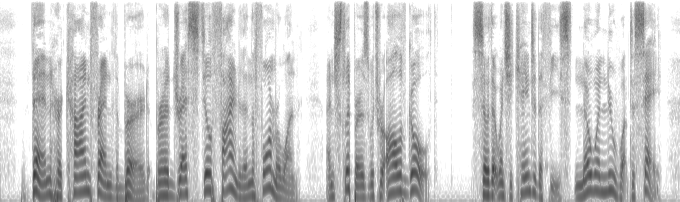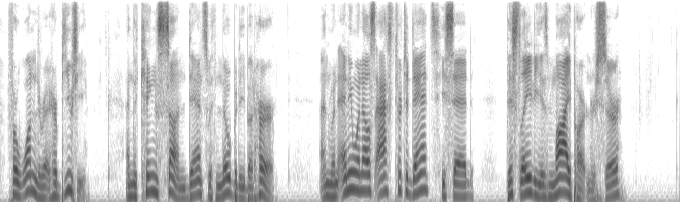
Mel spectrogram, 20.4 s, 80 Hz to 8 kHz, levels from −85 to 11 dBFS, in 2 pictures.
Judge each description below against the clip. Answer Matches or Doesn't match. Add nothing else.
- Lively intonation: Matches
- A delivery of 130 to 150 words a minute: Doesn't match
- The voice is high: Doesn't match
